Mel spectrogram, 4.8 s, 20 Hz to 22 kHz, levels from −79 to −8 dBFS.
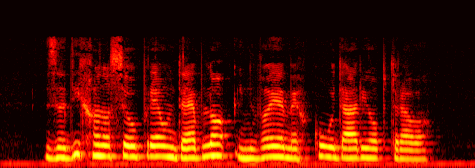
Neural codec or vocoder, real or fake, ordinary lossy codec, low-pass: none; real; MP3, 48 kbps; 9.9 kHz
